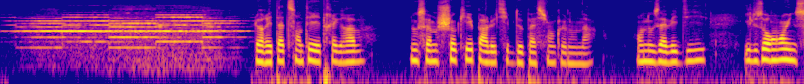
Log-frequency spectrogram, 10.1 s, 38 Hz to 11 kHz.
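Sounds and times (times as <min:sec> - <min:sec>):
French SAMU emergency medical service ambulance siren wailing: 0:00.0 - 0:03.2
speech: 0:03.2 - 0:10.0.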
